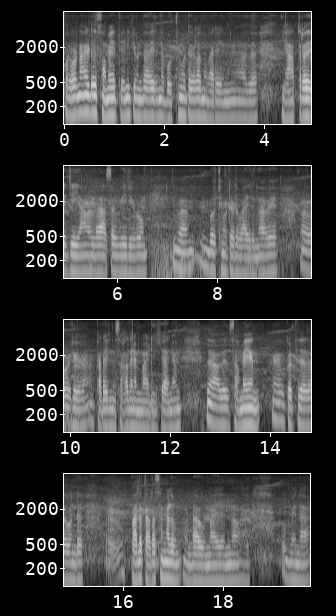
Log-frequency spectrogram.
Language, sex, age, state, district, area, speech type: Malayalam, male, 60+, Kerala, Pathanamthitta, rural, spontaneous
